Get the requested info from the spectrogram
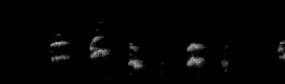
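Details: Blenheim Cavalier King Charles Spaniel puppies from a six-pup litter in a home puppy pen: a few short, high, harmonic whimpers and squeaks, some falling in pitch, spaced by brief silences.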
